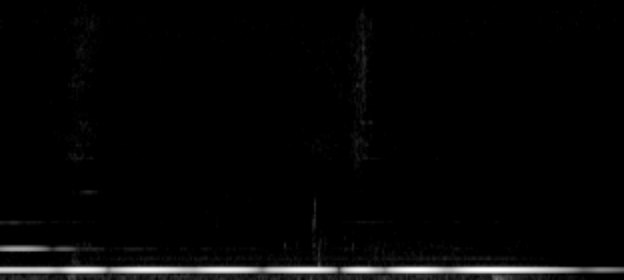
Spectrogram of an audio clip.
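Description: A single struck metal tone ringing out, bell-like, at one steady pitch with a slow pulsing waver in loudness, fading away near the end.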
